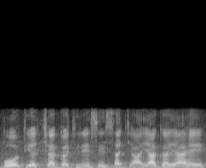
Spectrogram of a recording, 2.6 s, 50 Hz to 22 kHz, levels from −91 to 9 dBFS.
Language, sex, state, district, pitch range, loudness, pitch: Hindi, female, Maharashtra, Mumbai Suburban, 190-200 Hz, -17 LUFS, 195 Hz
